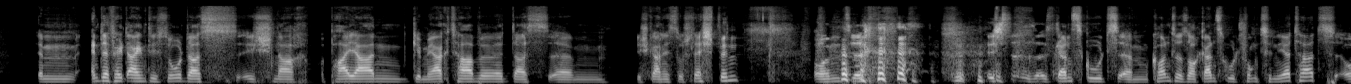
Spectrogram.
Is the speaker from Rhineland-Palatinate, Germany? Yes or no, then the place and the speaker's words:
yes; Sinzig, Rhineland-Palatinate, Germany; Ich bin ja quasi in Sinzig aufgewachsen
